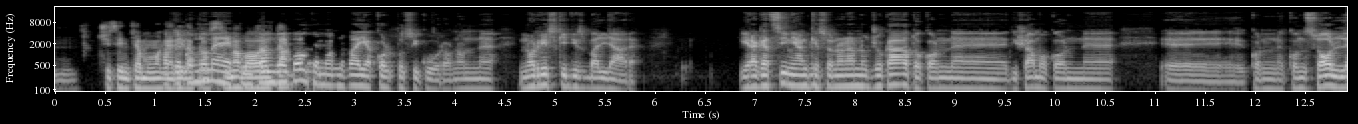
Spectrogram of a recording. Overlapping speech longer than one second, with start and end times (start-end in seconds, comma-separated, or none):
1.1-2.4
